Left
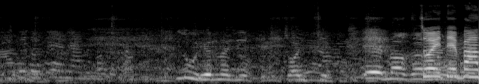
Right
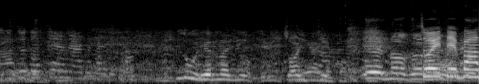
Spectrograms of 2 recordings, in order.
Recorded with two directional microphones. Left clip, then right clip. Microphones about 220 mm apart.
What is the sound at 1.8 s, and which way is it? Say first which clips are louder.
Speech: right 1 dB; 15° right (ahead or behind).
